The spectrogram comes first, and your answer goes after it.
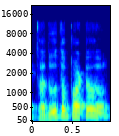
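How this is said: It is said in an astonished, surprised tone. "Next ఆశ్చర్యం"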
